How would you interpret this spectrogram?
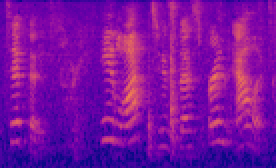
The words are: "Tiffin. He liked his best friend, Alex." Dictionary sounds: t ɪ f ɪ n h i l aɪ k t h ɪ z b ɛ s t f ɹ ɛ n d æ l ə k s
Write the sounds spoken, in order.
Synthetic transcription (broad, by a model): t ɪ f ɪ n h i l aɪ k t h ɪ z b ɛ s t f ɹ ɛ n d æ l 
